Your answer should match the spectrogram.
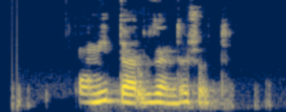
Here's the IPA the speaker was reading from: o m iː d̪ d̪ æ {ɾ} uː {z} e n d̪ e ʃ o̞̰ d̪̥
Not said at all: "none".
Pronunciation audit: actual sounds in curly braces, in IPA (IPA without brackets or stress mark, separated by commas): ɾ, z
